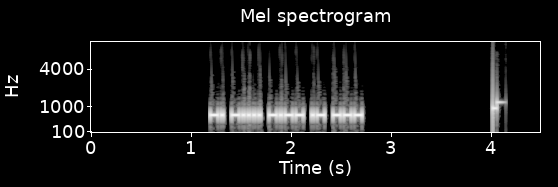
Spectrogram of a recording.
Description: Morse code, heard as a keyed tone, about 42 wpm, 700 Hz. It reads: N6YAO
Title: USA Call Signs - 5 Characters - 4x Character Spacing - 45wpm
